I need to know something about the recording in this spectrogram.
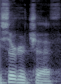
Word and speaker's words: Sergachev: I mean, Sergachev. There you go. That's how you pronounce his name.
